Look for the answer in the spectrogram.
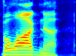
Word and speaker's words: Bologna: I think it's pronounced Joseph Bologna.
